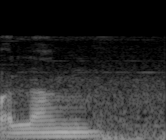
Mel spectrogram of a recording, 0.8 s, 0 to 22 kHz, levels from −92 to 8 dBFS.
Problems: background sounds at intervals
